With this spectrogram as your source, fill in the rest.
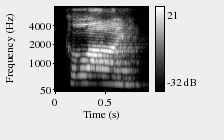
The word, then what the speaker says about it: climb: Climb up, climb down. Climb up, climb down. Sem pronunciar o B.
